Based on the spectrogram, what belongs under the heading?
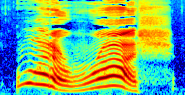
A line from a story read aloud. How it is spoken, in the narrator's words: Mike sighed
